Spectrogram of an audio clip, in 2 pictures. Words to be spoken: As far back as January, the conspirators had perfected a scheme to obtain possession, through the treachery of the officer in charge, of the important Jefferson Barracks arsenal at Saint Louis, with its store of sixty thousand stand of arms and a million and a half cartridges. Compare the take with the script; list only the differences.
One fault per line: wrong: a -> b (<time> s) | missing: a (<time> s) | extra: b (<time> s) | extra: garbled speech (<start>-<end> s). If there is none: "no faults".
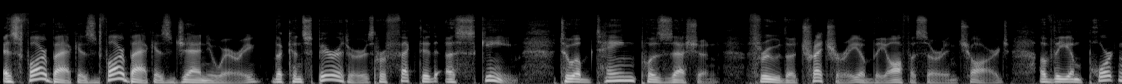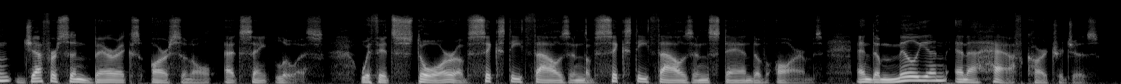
extra: far back as (1.0 s)
missing: had (3.8 s)
extra: of sixty thousand (17.0 s)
